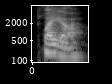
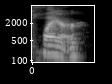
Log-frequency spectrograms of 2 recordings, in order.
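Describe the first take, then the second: First: The word ends with an 'ah' sound. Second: The word ends with an 'er' sound.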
